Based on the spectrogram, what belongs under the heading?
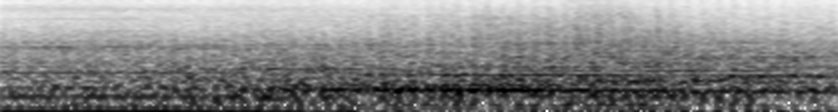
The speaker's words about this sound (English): All I could hear was the whir of the engine going away. The helicopter was gone.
